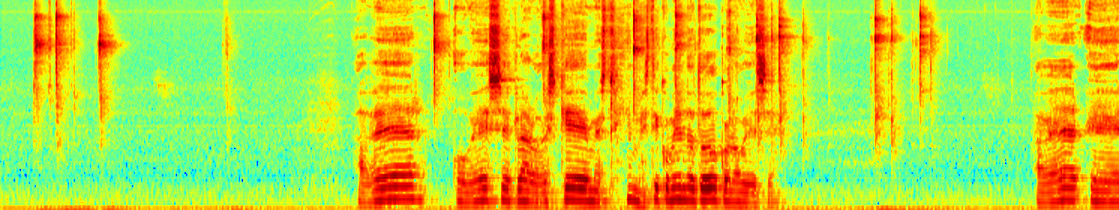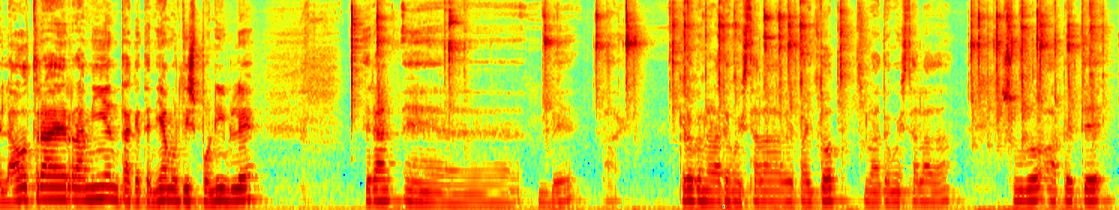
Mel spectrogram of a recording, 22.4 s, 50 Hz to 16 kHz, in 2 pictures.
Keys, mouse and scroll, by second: 0.3-2.2 typing, 4.3 typing, 5.4 typing, 6.7 ctrl+d, 7.5 Escape, 7.8 Escape, 8.7 Escape, 9.1 q, 14.9 n, 16.3-22.3 typing, 18.0 Tab, 18.3 Tab.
